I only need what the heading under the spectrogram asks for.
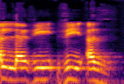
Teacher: والذال معجم تخرج من طرف اللسان مع طرف الثنايا العليا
